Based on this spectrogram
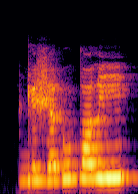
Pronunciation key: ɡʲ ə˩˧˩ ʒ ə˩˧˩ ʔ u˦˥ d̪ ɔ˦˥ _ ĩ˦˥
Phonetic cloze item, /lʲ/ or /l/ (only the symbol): l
